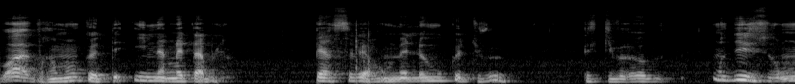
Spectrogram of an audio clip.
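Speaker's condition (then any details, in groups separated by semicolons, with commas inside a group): Primary progressive multiple sclerosis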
